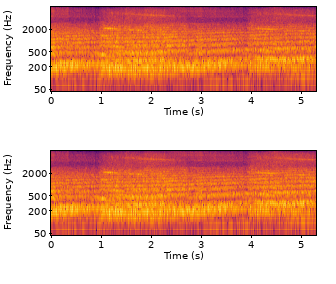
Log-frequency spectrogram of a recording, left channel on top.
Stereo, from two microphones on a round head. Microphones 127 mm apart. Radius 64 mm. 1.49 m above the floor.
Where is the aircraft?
20° left (ahead or behind); by 5.3 s 15° right (ahead or behind).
